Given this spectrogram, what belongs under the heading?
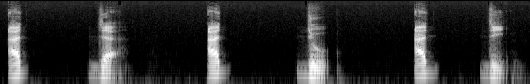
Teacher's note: Suara keluar tanpa diiringi udara nafas, karena jim itu mempunyai sifat jahar. Sehingga pengucapannya kurang lebih seperti ini: ajja, ajju, ajji. · suara tertahan di makhraj dan dilanjutkan dengan apa suara keluar tanpa diiringi udara nafas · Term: sifat Zaher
